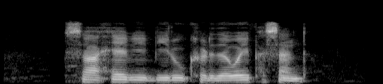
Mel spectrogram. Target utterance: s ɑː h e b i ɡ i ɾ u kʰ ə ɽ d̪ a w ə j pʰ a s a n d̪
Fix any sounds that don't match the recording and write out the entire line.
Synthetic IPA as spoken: s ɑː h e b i b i ɾ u kʰ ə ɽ d̪ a w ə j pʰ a s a n d̪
